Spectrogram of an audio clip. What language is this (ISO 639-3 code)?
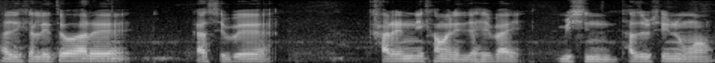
brx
